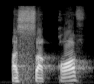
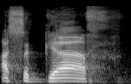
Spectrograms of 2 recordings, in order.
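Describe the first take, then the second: First: The middle consonant is a deep back 'q'. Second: The middle consonant is a hard 'g'. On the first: This is the original form. The speaker calls it right. "Itu aslinya as-saqaf itu" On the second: This is the dialect form used in Indonesia. The speaker calls it wrong. "bukan as-segaf. Orang Indonesia bilangnya as-segaf"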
